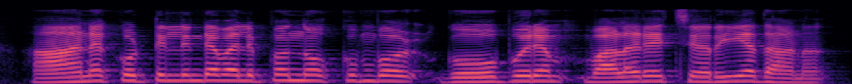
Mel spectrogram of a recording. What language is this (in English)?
Malayalam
